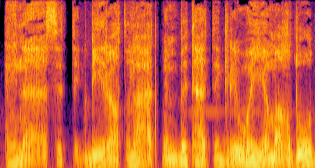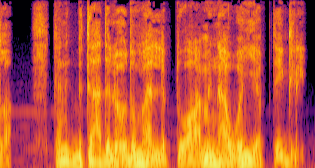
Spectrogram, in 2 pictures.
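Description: A man with an Egyptian accent narrating a horror story in a lively, dramatic way. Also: a bass voice, fast talker, husky, no echo. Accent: Egyptian Arabic.

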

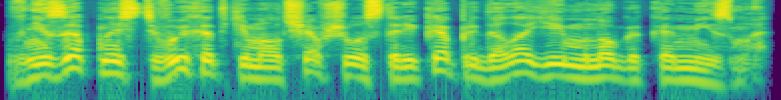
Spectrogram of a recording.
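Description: A man narrating a classic novel in a steady, measured audiobook reading. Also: medium pitch, breathy edge, no echo, studio quality.

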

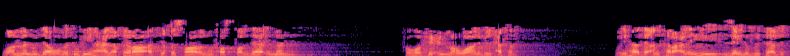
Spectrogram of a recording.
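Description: A man giving a religious lesson, reading quoted passages from a classical text and explaining them in a measured way. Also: on the high side, fairly even intonation. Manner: measured, reads quoted passages then comments. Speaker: Islamic scholar teaching a text. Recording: echoey hall, tinny phone-like lo-fi audio.

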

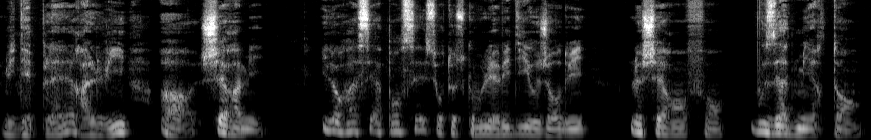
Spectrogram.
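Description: A man's voice: mid-range voice, moderate pace, mellow, slightly rough. A man voicing a vain young heiress who speaks with affected, falsely modest politeness.

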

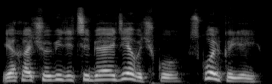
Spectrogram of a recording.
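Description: A woman reading an audiobook, voicing a gruff, commanding older father who barks his words. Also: mid-range voice, lively intonation, normal speed, darkish tone, close to an everyday voice. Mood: stern. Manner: barking, stern.

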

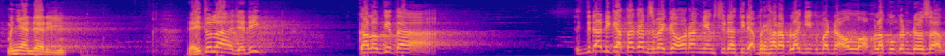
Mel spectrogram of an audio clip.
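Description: Animated preacher man in a reverberant hall. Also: high voice. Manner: animated, playful, acts out examples. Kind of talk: Ramadan sermon.

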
